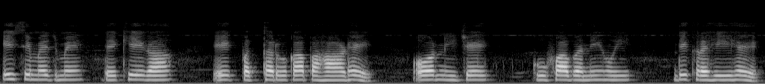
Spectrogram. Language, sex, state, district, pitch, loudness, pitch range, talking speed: Hindi, female, Rajasthan, Jaipur, 210 Hz, -18 LUFS, 205-215 Hz, 135 wpm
